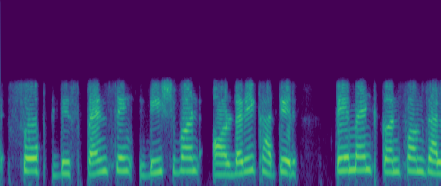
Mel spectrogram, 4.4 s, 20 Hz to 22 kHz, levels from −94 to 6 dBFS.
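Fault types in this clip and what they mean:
Opus voice compression: the speech runs through a linear-prediction voice coder throughout, with nothing above about 4.2 kHz, which fits narrowband SILK at roughly 8 kbps. Heavy coarse coding of the excitation leaves the voice muffled, hoarse and faintly robotic.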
